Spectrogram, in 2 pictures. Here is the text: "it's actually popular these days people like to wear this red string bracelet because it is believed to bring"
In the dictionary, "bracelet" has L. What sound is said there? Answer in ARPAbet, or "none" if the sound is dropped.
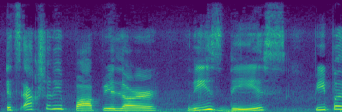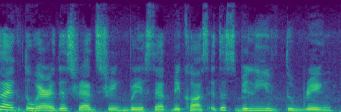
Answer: none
